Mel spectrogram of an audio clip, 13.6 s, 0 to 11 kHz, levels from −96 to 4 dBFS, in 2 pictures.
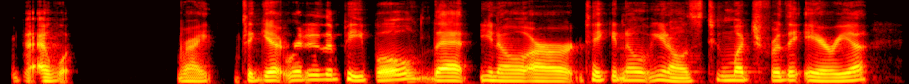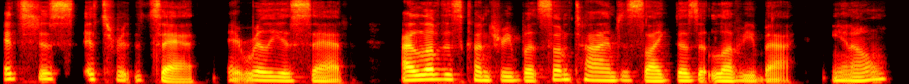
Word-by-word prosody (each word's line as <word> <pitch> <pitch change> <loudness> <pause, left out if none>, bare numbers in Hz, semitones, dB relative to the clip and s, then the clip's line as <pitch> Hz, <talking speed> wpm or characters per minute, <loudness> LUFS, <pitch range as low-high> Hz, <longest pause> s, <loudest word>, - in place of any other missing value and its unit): B - - -3
a - - +7
w - - -3 0.8
Right, - - -2 0.2
to - - -1
get 160 0 +3
rid 170 +1 0
of 185 0 0
the 190 +2 -1
people 160 - +2
that, 155 -2 +4
you 165 - -2
know, 145 -1 +2
are 135 -2 +3
taking 165 0 -1
note 160 -2 0
you 175 - 0
know, 130 -4 +2
it's 125 0 -5
too 175 - -11
much 165 0 0
for 155 - -1
the 170 +2 -2
area. 150 +2 +2 0.3
It's 215 +1 -2
just 215 - +1
it's 205 0 -4
r - - -3
it's 170 - -8
sad, 105 -3 +1 0.2
it - - -3
really 160 -2 +1
is 145 0 +2
sad. 65 - -1 0.4
I 170 - +7
love 195 +2 +6
this 195 0 -1
country, 160 -2 -2
but 150 -2 -2
sometimes 170 -4 -1
it's, 160 -1 -1
like, 140 +3 +1
does 150 -3 +1
it 125 - -3
love 140 - +2
you 70 -1 -2
back? - - -5 0.3
You 80 - -2
know? 170 +9 -1
160 Hz, 215 wpm, -25 LUFS, 140-170 Hz, 0.8 s, a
